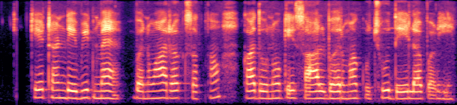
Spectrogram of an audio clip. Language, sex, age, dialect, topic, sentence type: Chhattisgarhi, male, 18-24, Western/Budati/Khatahi, banking, question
